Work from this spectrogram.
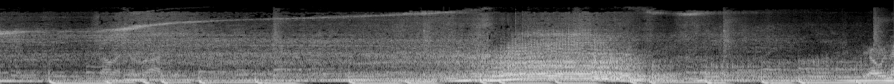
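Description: A 900-horsepower truck engine revs hard nearby, loud and roaring, with repeated rising and falling pulls and a steady low rumble throughout.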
